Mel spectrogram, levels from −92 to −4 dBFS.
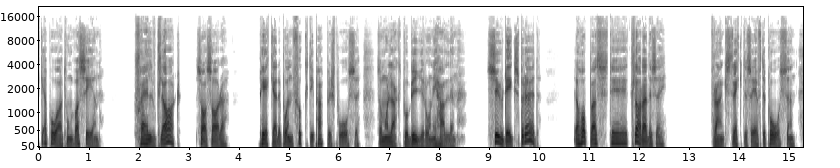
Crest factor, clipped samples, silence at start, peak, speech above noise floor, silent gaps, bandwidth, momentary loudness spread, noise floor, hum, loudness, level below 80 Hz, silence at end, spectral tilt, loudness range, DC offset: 20 dB; under 0.1%; 0.05 s; -2 dBFS; over 68 dB; none; 16.5 kHz; 10 LU; under -90 dBFS; none; -22 LUFS; -46 dBFS; 0 s; -5.5 dB/octave; 3 LU; under 0.1%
